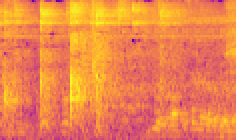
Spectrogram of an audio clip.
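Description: Table tennis ball clicking off paddles and the table in a rally: a few sharp clicks, the loudest about two-thirds of a second in, with men's voices talking in the background.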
